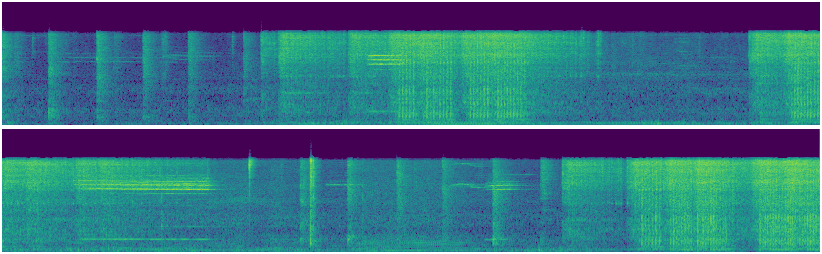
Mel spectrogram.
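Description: A sewing machine stitches the side seams of an A-line palazzo, running in bursts of loud, steady whirring with short pauses and small clicks between runs, close to the machine.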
